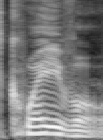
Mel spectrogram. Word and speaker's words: Quavo: Oh, it is Yeah, Quavo? it's Quavo. That's why I asked you to That was- pronounce it.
